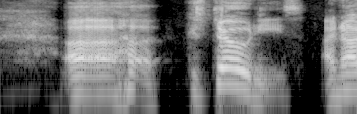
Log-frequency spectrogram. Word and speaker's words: Custodes: look how it's pronounced it does look like it would be custodis like adeptus custodis but adeptus custodes and then everyone just says custodes can we get another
